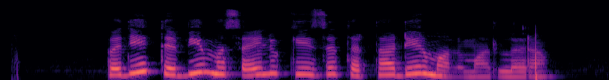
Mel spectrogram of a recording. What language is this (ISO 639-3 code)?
pus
